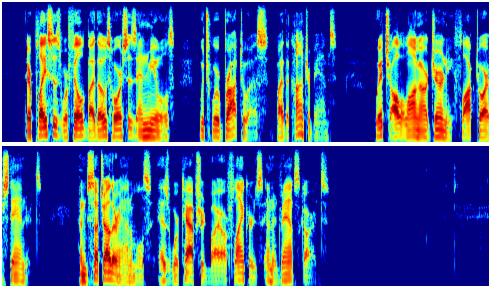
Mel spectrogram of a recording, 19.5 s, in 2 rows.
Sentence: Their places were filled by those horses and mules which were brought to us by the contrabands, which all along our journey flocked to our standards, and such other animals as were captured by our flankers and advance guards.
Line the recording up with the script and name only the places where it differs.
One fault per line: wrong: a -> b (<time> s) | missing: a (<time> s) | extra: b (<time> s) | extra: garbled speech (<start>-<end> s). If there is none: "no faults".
no faults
